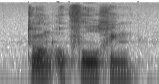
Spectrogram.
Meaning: succession to the throne
- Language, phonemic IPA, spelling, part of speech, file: Dutch, /ˈtronɔpfɔlɣɪŋ/, troonopvolging, noun, Nl-troonopvolging.ogg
